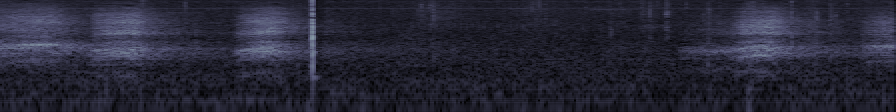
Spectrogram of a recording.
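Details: Ravens heard during a night of frog hunting, judged ravens because the voices are too deep for crows, though one listener calls it a crow: harsh, hoarse caws, three in the first second and a half, then a longer burst, with one sharp click between.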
